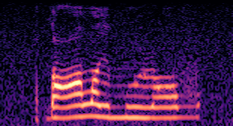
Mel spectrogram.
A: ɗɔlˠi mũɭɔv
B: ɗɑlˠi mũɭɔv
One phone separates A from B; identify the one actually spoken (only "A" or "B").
B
